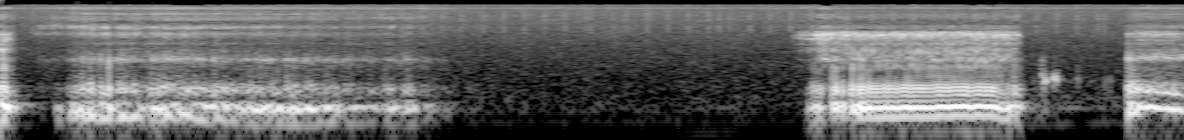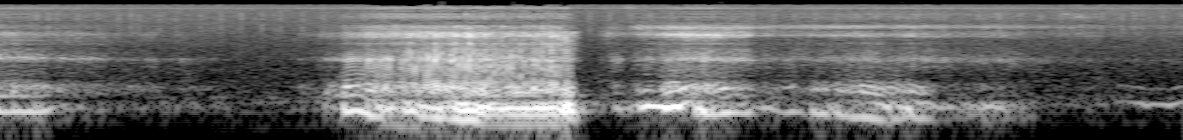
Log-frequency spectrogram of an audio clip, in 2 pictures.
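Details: Golden retriever snoring happily on a couch, like a human: loud, rattling snores on long breaths, about four in twelve seconds, with quiet pauses between them.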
